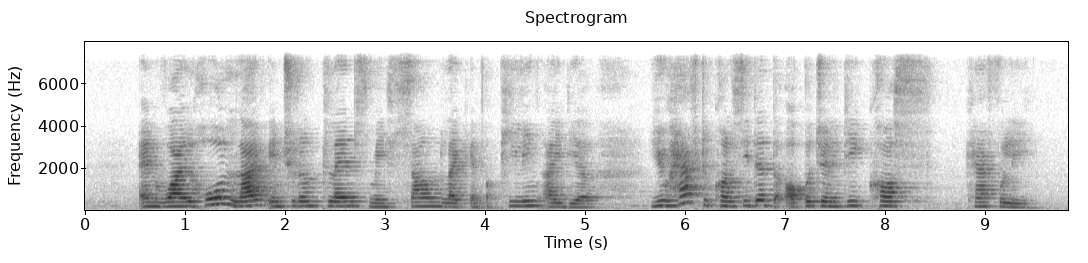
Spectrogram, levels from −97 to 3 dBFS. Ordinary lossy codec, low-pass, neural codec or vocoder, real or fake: none; 7.2 kHz; none; real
